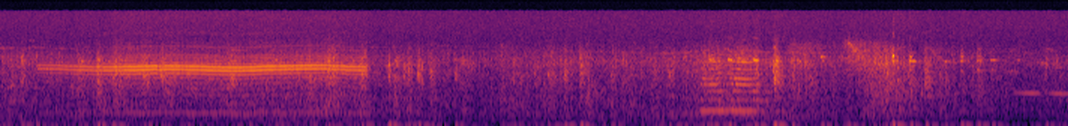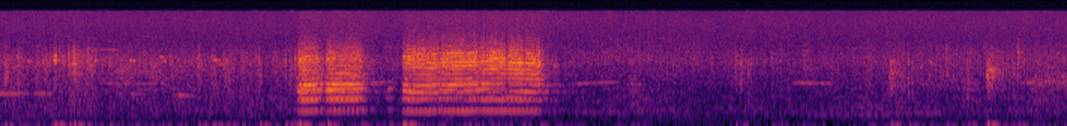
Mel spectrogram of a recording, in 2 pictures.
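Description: Steam locomotive whistle blowing in a rail yard: a long blast near the start, a short toot about five seconds in, then two loud blasts in quick succession near ten seconds, over a steady rumble of yard noise.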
